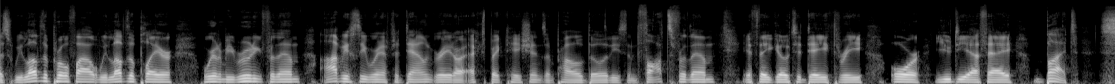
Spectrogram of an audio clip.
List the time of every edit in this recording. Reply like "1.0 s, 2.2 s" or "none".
none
